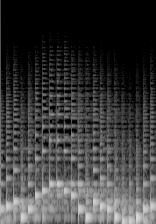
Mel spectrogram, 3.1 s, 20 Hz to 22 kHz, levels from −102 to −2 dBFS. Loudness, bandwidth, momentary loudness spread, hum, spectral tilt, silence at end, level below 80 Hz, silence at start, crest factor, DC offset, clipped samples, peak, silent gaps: -28 LUFS; 6.8 kHz; 2 LU; none; -9 dB/octave; 0 s; -38 dBFS; 0 s; 12 dB; under 0.1%; under 0.1%; -14 dBFS; none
